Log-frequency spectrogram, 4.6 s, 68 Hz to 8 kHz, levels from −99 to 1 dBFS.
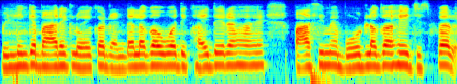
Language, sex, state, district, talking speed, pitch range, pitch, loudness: Hindi, female, Uttar Pradesh, Jyotiba Phule Nagar, 275 wpm, 180-200 Hz, 190 Hz, -15 LUFS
